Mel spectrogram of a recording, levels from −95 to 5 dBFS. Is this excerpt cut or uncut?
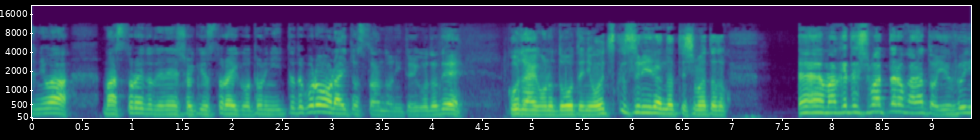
cut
